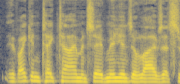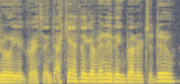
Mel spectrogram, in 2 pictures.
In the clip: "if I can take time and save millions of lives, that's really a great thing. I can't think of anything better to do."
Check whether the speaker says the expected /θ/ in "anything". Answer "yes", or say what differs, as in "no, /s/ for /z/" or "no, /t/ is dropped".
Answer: yes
